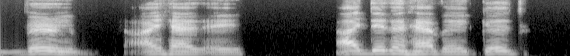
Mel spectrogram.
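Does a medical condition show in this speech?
Yes: traumatic brain injury; brain surgery.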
